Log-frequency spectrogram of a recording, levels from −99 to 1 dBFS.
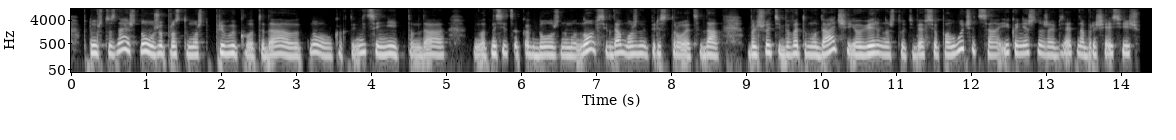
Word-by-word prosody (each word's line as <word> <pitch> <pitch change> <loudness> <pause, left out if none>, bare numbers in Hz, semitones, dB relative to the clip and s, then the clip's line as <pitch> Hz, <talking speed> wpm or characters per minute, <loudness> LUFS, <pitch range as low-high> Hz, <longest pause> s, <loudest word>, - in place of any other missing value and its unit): Потому 220 -1 +3
что, 210 0 -4
знаешь, 265 +5 +1
ну, 250 +1 +6
уже 210 -2 +4
просто, 195 0 -2
может, 185 0 -1
привыкла 210 -5 +2
ты, 175 - -4
да, 195 +1 +1
вот, 175 - -3
ну, 205 -8 0
как-то 205 +3 -8
не 225 - +1
ценить 200 -4 +1
там, 90 -1 -4
да, 190 - -1 0.4
э, - - -4
относиться 205 -2 -1
как - - -1
к - - -1
должному, 185 -1 0
но 265 +6 +4
всегда 220 -2 0
можно 205 -1 +1
перестроиться, 195 -2 -3
да. 185 -2 +2 0.4
Большой 195 +3 +2
тебе 200 -3 -2
в 200 - -2
этом 210 -2 +1
удачи, 200 - +2
я - - +2
уверена, 200 0 +4
что 185 0 -8
у - - -4
тебя 190 +1 -2
всё 200 - -4
получится, 200 - 0
и, 225 - -1
конечно 220 0 0
же, 190 - -2
обязательно 200 +2 -2
обращайся 200 +3 -2
еще. 205 - -3
200 Hz, 185 wpm, -22 LUFS, 190-215 Hz, 0.4 s, ну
